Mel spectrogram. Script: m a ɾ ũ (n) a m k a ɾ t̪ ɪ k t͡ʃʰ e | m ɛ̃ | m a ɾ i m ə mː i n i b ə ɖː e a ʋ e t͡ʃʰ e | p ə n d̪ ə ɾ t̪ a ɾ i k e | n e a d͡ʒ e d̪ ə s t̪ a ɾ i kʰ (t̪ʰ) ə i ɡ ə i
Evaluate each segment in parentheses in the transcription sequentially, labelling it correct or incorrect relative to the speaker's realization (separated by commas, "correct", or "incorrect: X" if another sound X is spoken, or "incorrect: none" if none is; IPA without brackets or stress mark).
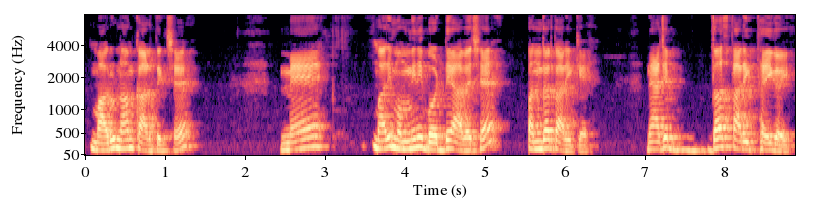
correct, correct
